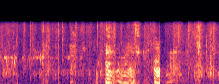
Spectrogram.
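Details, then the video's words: Pug puppy playing with a ball, giving short high whimpering yips around the middle of the recording, with thumps and scuffling noises from play throughout. "Mops/Pug puppy toy like to play ball"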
